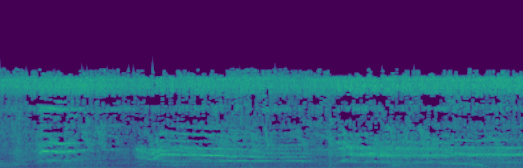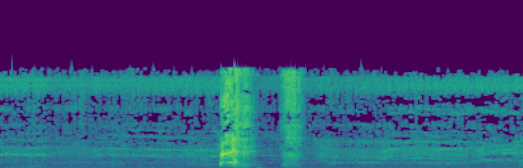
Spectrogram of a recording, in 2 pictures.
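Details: Two sharp, wet sneeze bursts close together, described as wet, wide-nose sneezes, with birds and outdoor background sound; sneezing.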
